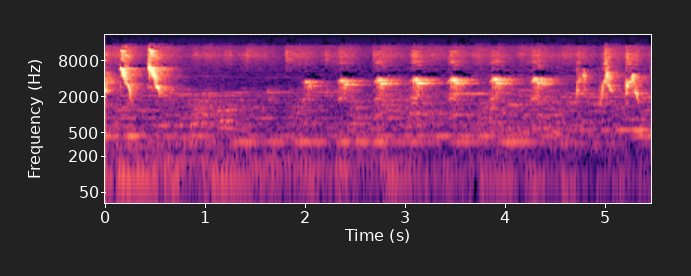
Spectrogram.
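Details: Young bar-winged prinia, three months old, in mriwik nembak song: two sharp high chirps, then a row of short buzzy notes repeated steadily, ending with more sharp sweeping chirps.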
